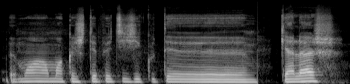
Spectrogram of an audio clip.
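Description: A man's voice: mid-range voice, level tone, a little slow, clean tone. A sixteen-year-old boy from Martinique, a young rapper talking casually in an interview. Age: teens, sixteen. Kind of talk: casual chat.

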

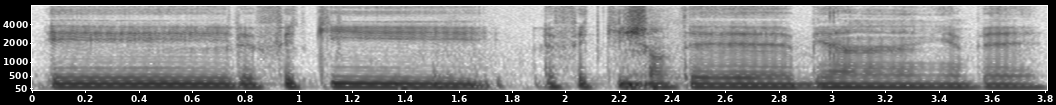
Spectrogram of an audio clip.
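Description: A teenage male from Martinique chats casually as an interviewee. His voice is fairly low in pitch, and he speaks informally as a beginning rapper. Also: monotone, takes it slowly, darkish tone, clean tone. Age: teens, sixteen. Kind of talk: casual chat.

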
